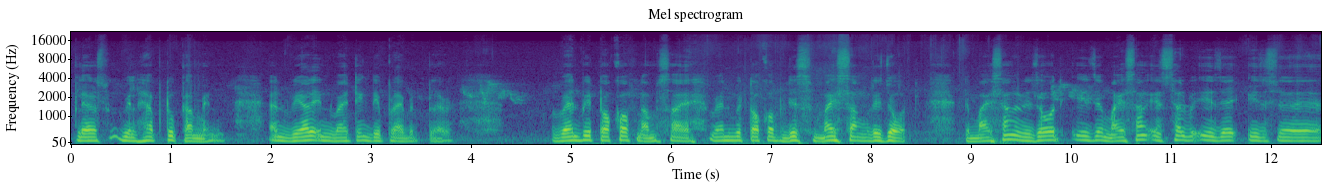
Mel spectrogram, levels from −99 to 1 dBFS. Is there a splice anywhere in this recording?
no; 0 cuts

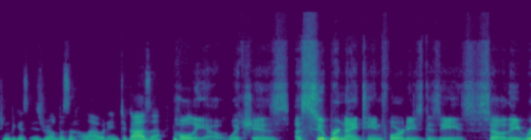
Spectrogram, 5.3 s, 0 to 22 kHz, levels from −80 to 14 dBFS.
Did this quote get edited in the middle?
yes; 1 cut; at 1.7 s

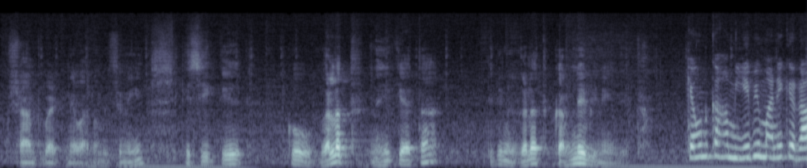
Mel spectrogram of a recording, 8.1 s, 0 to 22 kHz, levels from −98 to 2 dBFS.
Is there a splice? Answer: yes; 1 cut; at 6.8 s

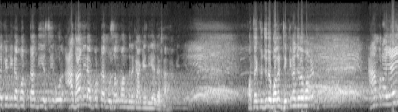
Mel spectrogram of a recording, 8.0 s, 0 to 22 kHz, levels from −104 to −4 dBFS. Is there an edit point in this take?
no; 0 cuts

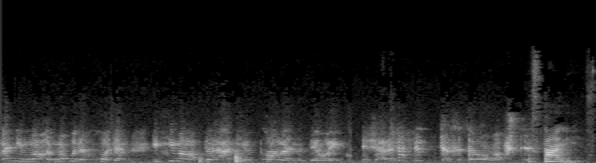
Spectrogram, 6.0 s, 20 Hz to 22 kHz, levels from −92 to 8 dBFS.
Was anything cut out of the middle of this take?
yes; 1 cut; at 3.5 s

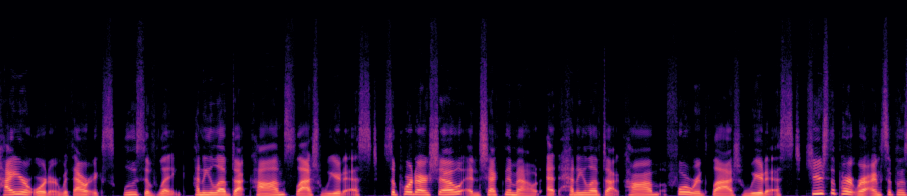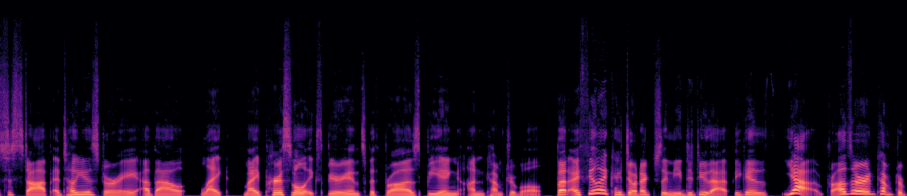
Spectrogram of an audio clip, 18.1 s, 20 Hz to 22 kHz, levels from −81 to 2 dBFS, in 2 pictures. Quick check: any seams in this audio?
no; 0 cuts

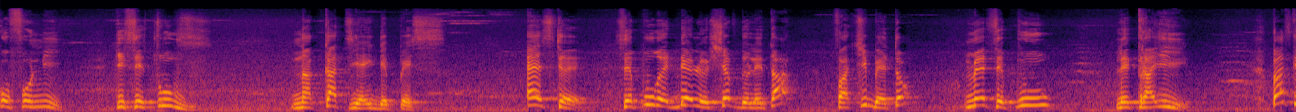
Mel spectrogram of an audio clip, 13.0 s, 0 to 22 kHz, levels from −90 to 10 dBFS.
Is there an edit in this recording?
no; 0 cuts

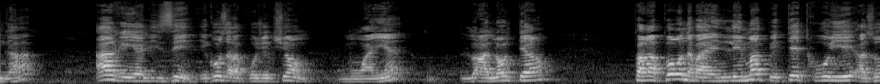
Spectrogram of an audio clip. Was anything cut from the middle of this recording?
no; 0 cuts

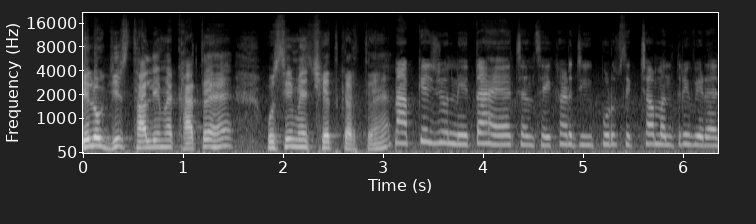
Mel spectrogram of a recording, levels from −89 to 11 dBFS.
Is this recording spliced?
yes; 1 cut; at 3.2 s

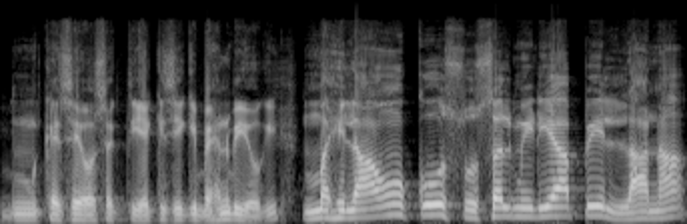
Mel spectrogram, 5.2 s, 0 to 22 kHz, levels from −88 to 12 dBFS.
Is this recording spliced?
yes; 1 cut; at 2.1 s

